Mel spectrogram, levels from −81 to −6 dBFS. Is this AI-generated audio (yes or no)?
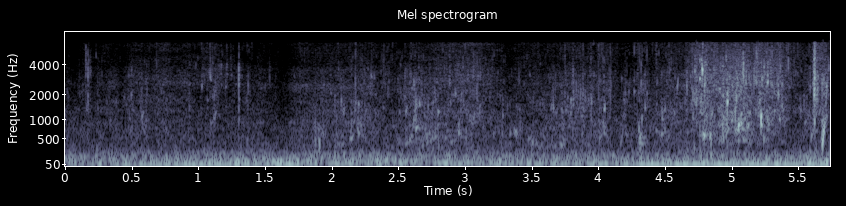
no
